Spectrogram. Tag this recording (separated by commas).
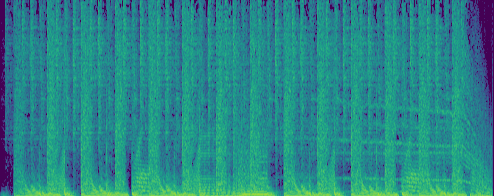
Music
